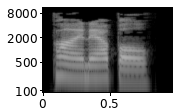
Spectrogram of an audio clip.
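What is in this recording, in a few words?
"pine-apple", British English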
